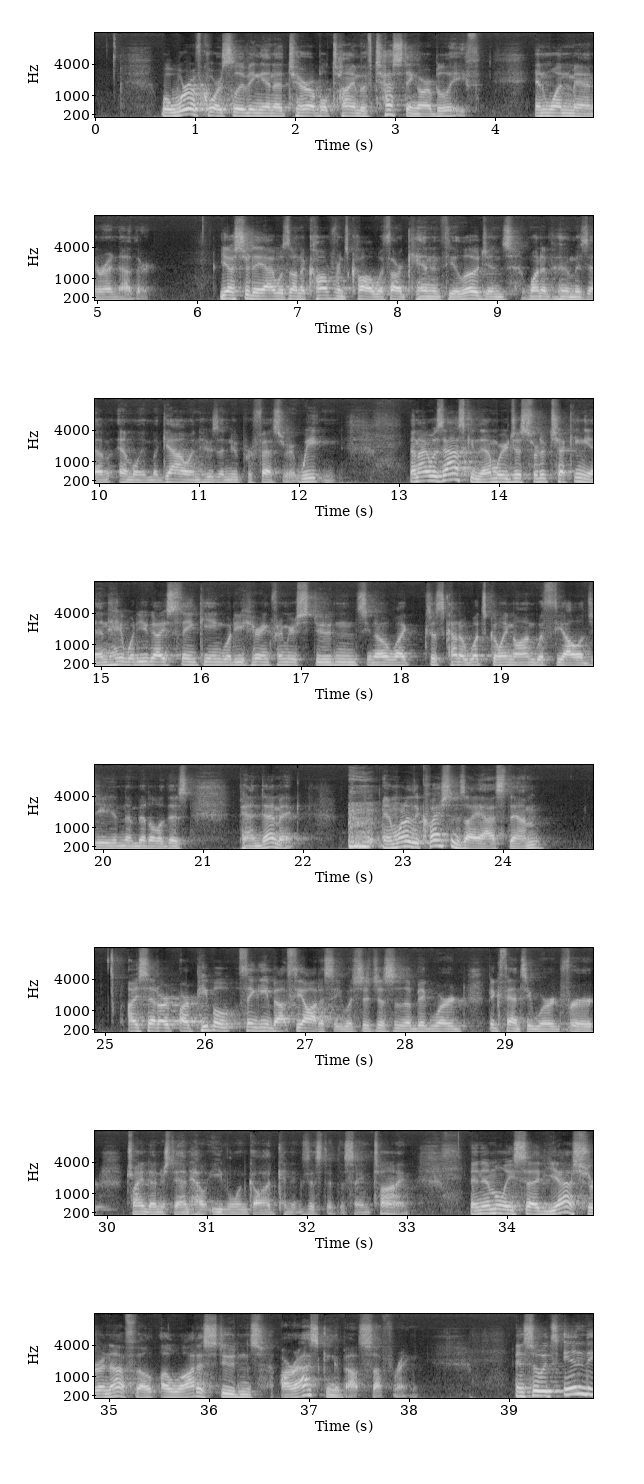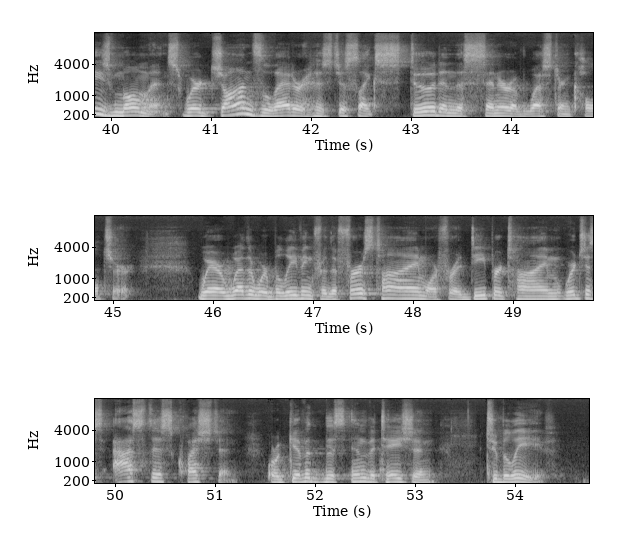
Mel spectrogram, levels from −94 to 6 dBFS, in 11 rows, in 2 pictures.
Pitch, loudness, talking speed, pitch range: 135 Hz, -16 LUFS, 200 wpm, 120-150 Hz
